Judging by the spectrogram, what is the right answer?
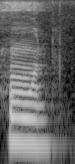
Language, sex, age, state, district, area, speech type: Kashmiri, male, 45-60, Jammu and Kashmir, Shopian, urban, read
